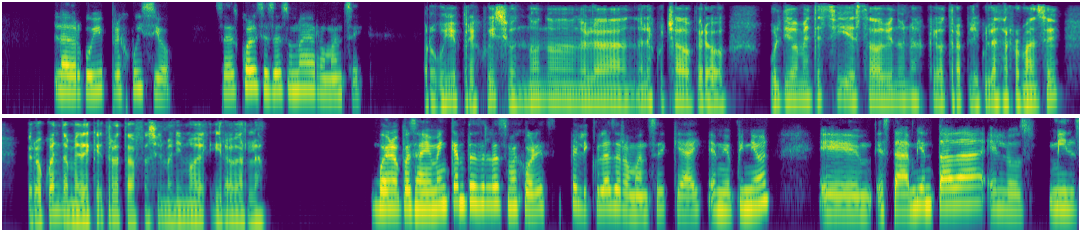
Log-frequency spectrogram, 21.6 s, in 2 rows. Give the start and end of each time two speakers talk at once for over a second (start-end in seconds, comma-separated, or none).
none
